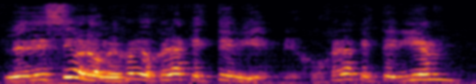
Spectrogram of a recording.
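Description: A man's voice: high voice, expressive, fairly quick, darkish tone, recorded from a distance. A man with an Argentine accent, rambling casually and nostalgically as a collector vlogger. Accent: Argentine Spanish. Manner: colloquial, nostalgic, repeats himself.

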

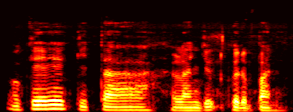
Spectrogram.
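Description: A man's voice: on the low side, a little slow, a little mellow. Friendly male vlogger on a village walk. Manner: friendly, chatty, laughs often. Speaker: vlogger filming a walking tour. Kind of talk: casual chat with locals. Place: outdoors on a village road. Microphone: camera mic, walking.

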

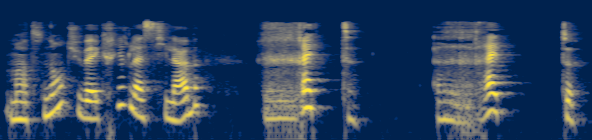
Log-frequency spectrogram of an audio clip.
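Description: A woman teacher giving a slow, patient spelling lesson to a young child, sounding out each syllable with care. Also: medium pitch, expressive, a little mellow.

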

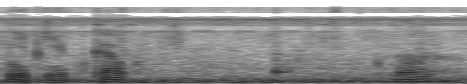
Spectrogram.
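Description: The outdoor vlogger's lowish voice stays fairly even and unhurried as he checks his fishing lines and traps among flooded rice fields. He chats to viewers the whole way, over some background noise.

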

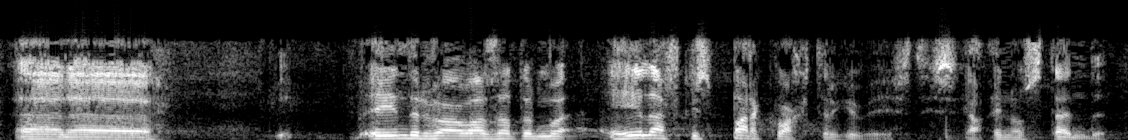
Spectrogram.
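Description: A man's voice: mid-range voice, expressive, normal speed, lo-fi sound. A man with a Flemish accent telling a comic story in a rambling, chatty way, full of fillers and voices of the people in it. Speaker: comedian.

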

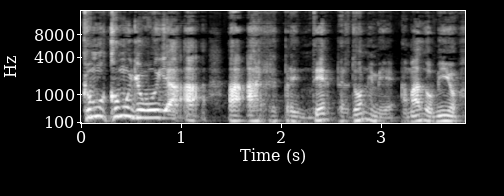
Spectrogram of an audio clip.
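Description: A man's voice: mid-range voice, very animated, normal speed, slightly rough. A middle-aged man preaching a sermon emphatically, repeating phrases for stress and dropping Hebrew words into his talk.

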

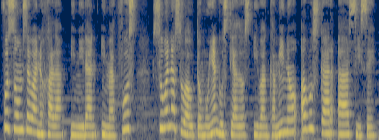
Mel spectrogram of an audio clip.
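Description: A woman narrating a scripted soap opera recap, telling the story in a steady way and giving the quoted lines only a slight lift. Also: on the high side, normal speed. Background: faint background music.

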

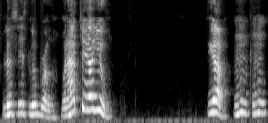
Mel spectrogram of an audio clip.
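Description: A woman's voice: on the high side, big pitch swings, slow pace. A woman, chatting casually to viewers while eating in a mukbang vlog, calling them y'all and little sis. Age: 50s. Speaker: mukbang vlogger.

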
